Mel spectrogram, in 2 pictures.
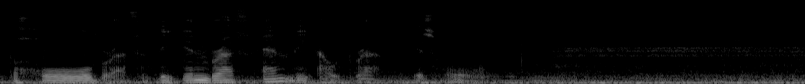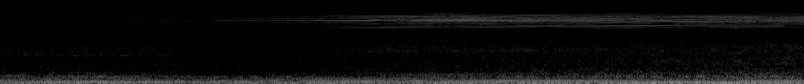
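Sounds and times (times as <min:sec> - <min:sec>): distant engine hum and rumble: 0:00.0 - 0:16.0
high hiss: 0:00.0 - 0:16.0.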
